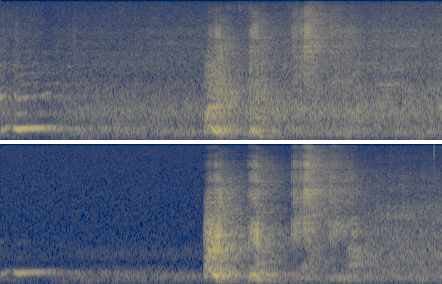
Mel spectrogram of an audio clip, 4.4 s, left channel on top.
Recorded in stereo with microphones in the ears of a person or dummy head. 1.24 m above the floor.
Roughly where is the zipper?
Right.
